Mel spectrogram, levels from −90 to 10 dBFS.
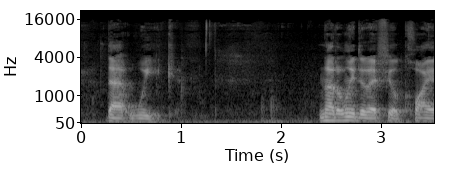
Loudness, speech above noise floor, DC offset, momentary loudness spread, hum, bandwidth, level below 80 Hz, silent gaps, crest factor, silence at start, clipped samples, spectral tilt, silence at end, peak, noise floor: -29 LUFS; 26 dB; under 0.1%; 21 LU; none; 16 kHz; -58 dBFS; none; 20 dB; 0 s; under 0.1%; -5 dB/octave; 0 s; -10 dBFS; -54 dBFS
